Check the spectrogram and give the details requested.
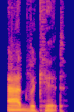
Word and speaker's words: advocate: This word has 3 syllables, and the stress is on that first syllable. Advocate.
